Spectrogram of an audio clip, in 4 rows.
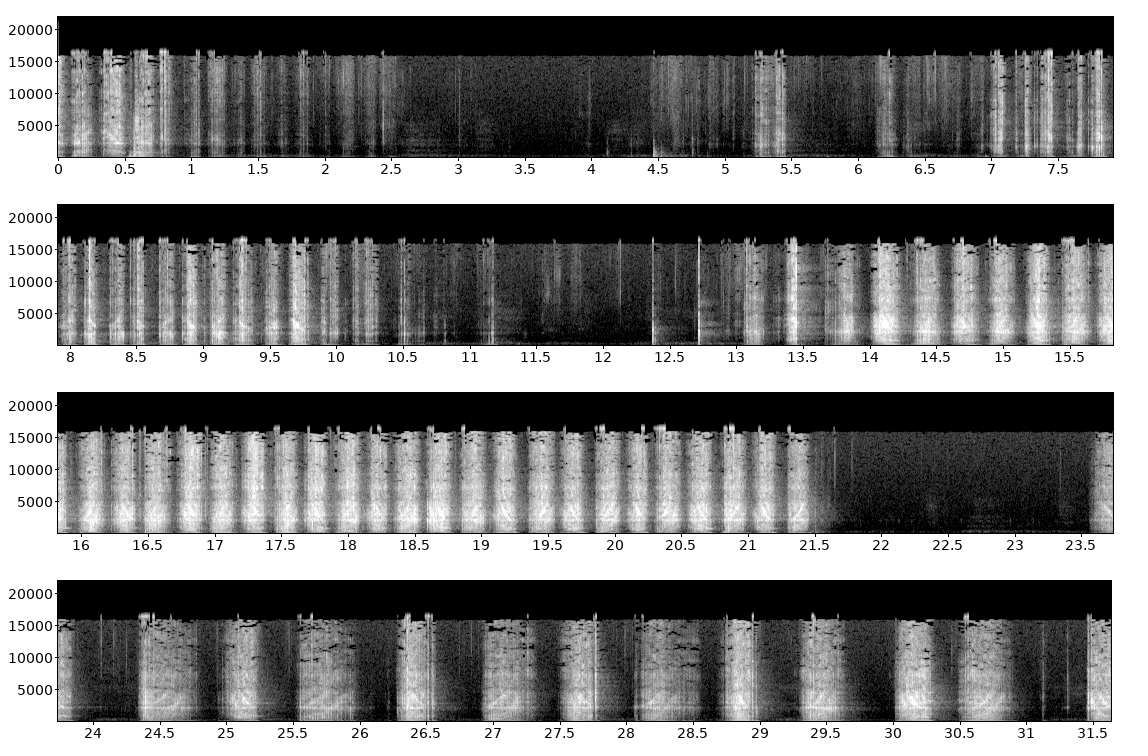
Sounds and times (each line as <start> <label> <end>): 0.0 bone sawing 2.6
5.1 bone sawing 10.8
13.0 bone sawing 21.6
23.6 bone sawing 31.6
